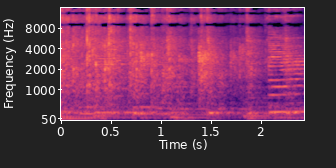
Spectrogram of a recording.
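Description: Gypsy jazz band playing: acoustic guitar picking a lead line over strummed rhythm guitars and double bass.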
